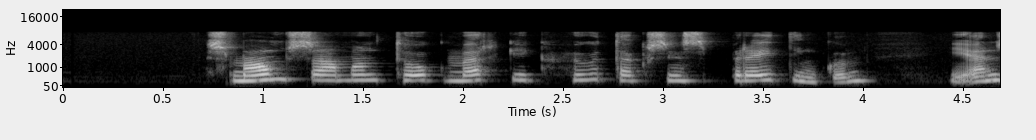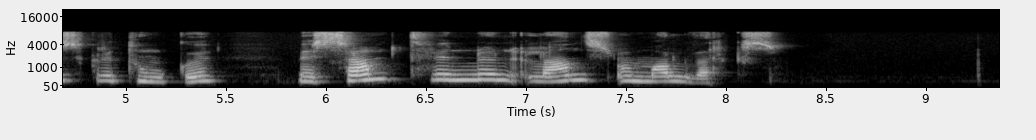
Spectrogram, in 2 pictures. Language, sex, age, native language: Icelandic, female, 40-49, Icelandic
